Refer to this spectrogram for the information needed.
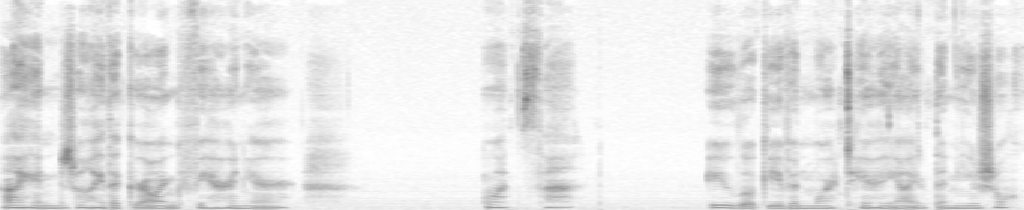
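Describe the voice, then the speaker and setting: A woman performs a female sleep paralysis demon in an ASMR roleplay. She whispers closely in a breathy, intimate way, slow and with little swing in pitch. A low noisy rumble sits behind the voice. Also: little pitch movement. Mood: mocking, gloating. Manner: slow, teasing, hushed, intimate. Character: female sleep paralysis demon, menacing tease turned flustered gentle comforter.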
